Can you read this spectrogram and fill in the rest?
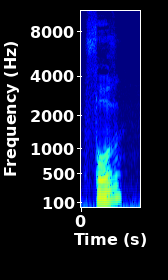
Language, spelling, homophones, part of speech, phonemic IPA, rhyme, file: French, fauve, fauves, adjective / noun, /fov/, -ov, Fr-fauve.ogg
- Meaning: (adjective) 1. tawny 2. savage, fierce (having the ferocity of a wild animal) 3. dangerous, wild 4. fauvist; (noun) 1. tawny-coloured animal 2. a big cat, such as a lion or lynx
